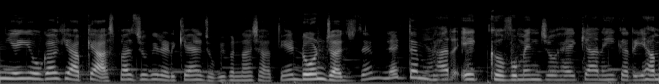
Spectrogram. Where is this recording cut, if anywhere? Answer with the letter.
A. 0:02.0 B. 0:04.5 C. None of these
B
